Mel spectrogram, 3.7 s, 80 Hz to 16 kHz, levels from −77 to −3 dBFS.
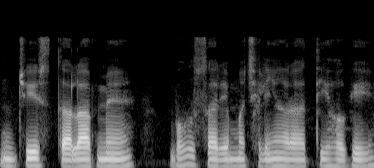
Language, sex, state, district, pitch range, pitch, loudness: Hindi, male, Chhattisgarh, Kabirdham, 110-115 Hz, 110 Hz, -21 LUFS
